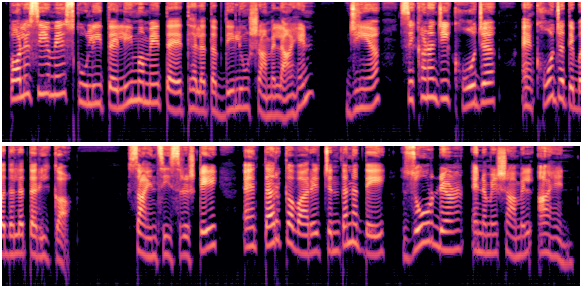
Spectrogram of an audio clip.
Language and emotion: Sindhi, neutral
